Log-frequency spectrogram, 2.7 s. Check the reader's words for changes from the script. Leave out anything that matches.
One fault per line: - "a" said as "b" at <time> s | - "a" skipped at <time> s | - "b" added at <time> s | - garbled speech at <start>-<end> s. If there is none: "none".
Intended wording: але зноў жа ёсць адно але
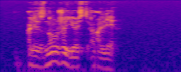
- "адно" skipped at 1.4 s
